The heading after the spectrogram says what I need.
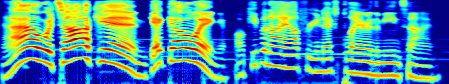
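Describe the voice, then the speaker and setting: A man voicing a cocky, jokey young male pro gamer in a visual novel, with a breezy, teasing, animated delivery. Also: sits high, moderate pace, smooth, soft background music, voice pushed up. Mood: brash.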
